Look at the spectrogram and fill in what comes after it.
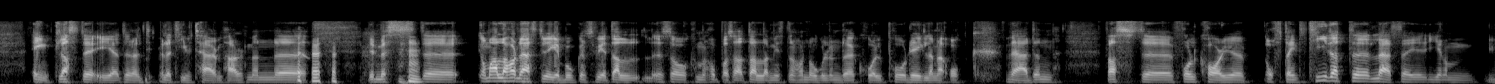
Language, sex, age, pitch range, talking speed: Swedish, male, 30-49, 105-125 Hz, 190 wpm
